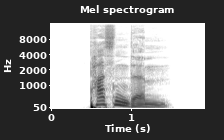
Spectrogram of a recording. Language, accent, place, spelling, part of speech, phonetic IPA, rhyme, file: German, Germany, Berlin, passendem, adjective, [ˈpasn̩dəm], -asn̩dəm, De-passendem.ogg
- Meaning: strong dative masculine/neuter singular of passend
